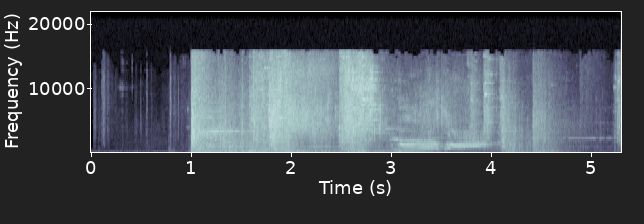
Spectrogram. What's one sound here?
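A blade slashes into a body with a loud, sudden rush.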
